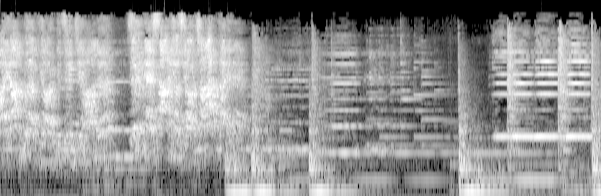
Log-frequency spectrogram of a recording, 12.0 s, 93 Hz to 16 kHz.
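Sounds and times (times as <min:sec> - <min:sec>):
choir singing: 0:00.0 - 0:05.6.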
